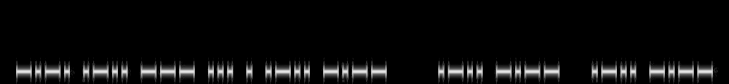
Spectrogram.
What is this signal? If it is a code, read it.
Morse code, heard as a keyed tone, about 25 wpm, 600 Hz. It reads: CLOSELY LY LY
